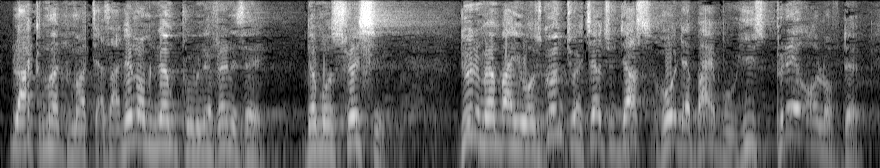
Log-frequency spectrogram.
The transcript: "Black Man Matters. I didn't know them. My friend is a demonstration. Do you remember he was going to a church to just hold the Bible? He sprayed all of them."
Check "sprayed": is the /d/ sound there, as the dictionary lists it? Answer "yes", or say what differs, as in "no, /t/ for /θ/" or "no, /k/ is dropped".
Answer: no, /d/ is dropped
